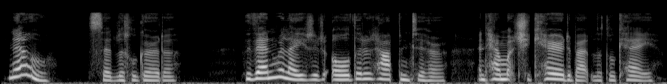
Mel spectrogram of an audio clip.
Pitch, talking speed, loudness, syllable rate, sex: 225 Hz, 190 wpm, -19 LUFS, 5.7 syllables/s, female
